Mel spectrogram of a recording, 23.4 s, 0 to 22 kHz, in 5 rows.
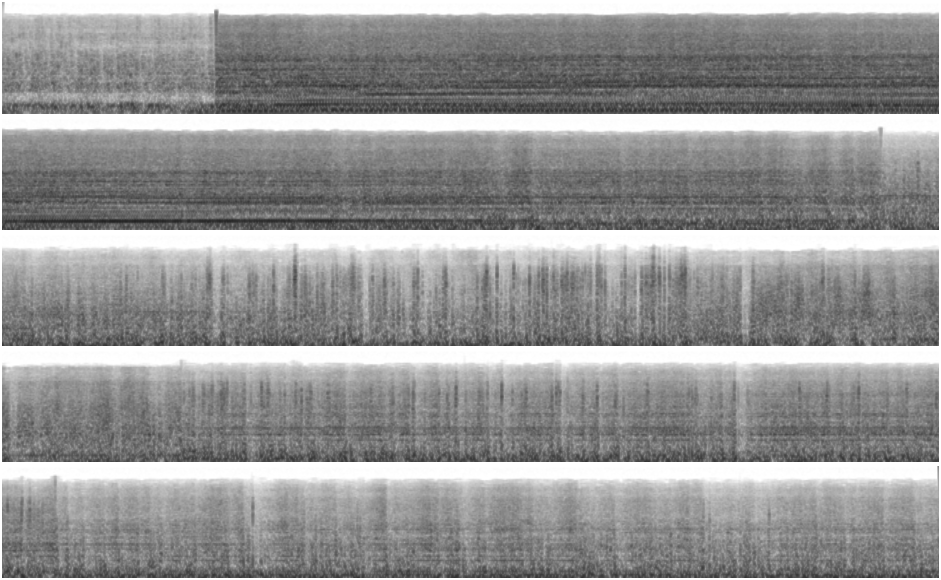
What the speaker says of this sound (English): Motor runs really good. We actually got it up to 44 miles an hour.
